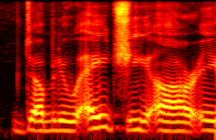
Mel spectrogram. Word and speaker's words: where: went over there or w-h-e-r-e which is pronounced where where are you going or w-e-r-e were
